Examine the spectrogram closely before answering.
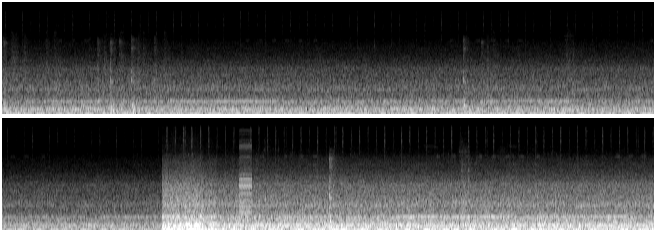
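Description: A train rumbles steadily along the rails with a low electric hum, growing suddenly louder partway through.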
